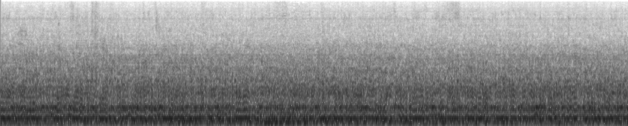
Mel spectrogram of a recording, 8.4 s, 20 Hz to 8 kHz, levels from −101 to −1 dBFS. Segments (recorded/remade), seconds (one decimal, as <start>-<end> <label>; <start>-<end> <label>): 0.0-3.5 remade; 3.5-4.1 recorded; 4.1-8.4 remade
